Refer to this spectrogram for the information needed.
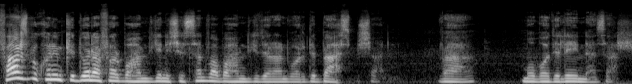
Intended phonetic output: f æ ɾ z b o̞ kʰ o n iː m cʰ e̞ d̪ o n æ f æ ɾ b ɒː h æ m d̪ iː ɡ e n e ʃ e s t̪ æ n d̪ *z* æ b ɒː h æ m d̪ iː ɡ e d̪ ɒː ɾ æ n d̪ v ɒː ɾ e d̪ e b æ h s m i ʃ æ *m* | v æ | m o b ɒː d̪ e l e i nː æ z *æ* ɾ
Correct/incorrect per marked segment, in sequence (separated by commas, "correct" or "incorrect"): incorrect, incorrect, correct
